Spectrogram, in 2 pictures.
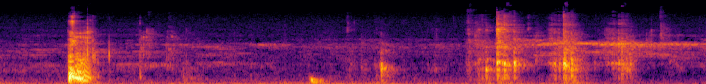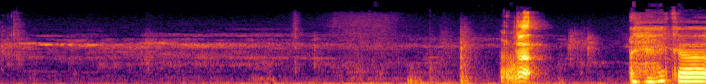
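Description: Brief, abrupt throaty catches recurring at irregular intervals in a quiet room, with some clicks and handling noise; hiccups.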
